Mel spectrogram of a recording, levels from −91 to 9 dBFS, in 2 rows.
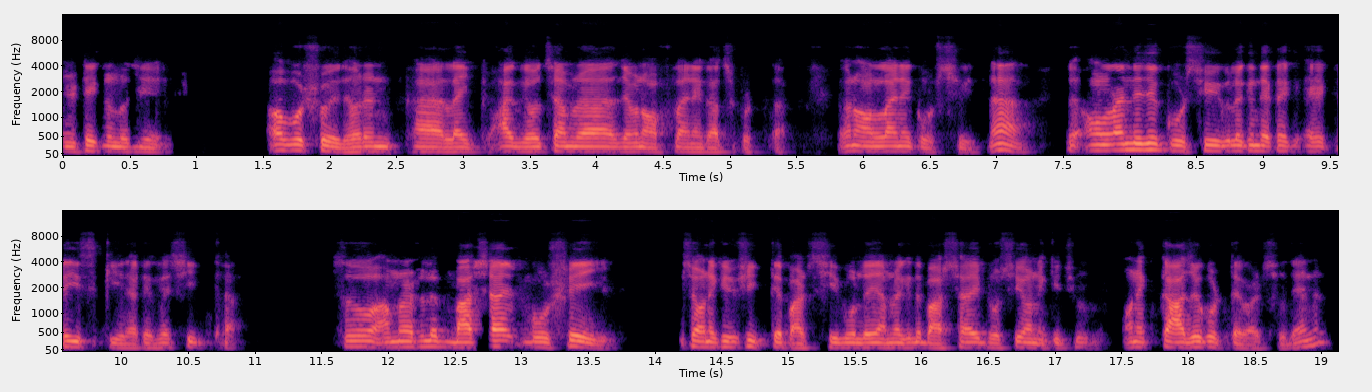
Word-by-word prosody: এই 115 -1 -1
টেকনোলজি। 115 -4 -1 1.0
অবশ্যই 140 -4 +2
ধরেন 115 +2 +1 0.3
আ - - +3 0.2
লাইক 110 -2 +1 0.2
আগে 115 -2 +1
হচ্ছে 115 - -2
আমরা 115 0 +3 0.3
যেমন 110 0 +1
অফলাইন 105 +2 -4
এ - - -5
কাজ 95 - -3
করতাম। - - -13 0.4
এখন 125 +2 -2
অনলাইন 120 0 +2
এ - - -1
করছি - - -9 0.2
না? - - +4 0.7
অনলাইন 145 +2 +4
এ - - +8
যে - - +5
করছি 130 0 -2
এগুলো 130 +1 0
কিন্তু 130 -1 +2
একটা 130 - -2 0.2
একেকটাই 130 +3 0
স্কিল, 105 -2 -7
একেকটা 110 +2 -5
শিক্ষা। - - -8 0.8
সো - - -4 0.3
আমরা 130 +2 +1
আসলে 140 +2 0 0.2
বাসায় 120 +5 +5 0.2
বসেই 125 0 +3 0.6
এসব - - -1
অনেক 125 -1 +2
কিছু 125 -2 +1
শিখতে 135 -3 0
পারছি 100 0 -2
বলেই 115 0 +3
আমরা 115 +1 0
কিন্তু 115 +1 -2
বাসায় 120 +4 0
বসেই 105 +4 -3
অনেক 105 -3 -3
কিছু 105 +2 -9 0.4
অনেক 125 0 -1
কাজও 120 +2 +5
করতে 130 - -2
পারছি। 85 +1 -9
তাই - - -3
না? - - -8
120 Hz, 165 wpm, -23 LUFS, 110-130 Hz, 1.0 s, এ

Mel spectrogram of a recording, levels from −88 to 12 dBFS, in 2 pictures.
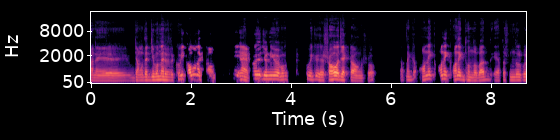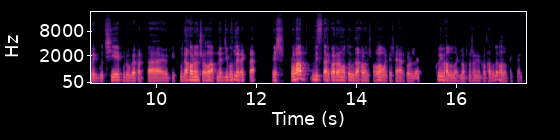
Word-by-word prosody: মানে 120 -1 -5 0.7
যে, 130 - -6
আমাদের 130 +1 -2
জীবনের 145 0 +3 0.2
খুবই 170 +2 -1
কমন 180 +4 +5
একটা - - -16
অংশ 110 - -13 0.5
হ্যাঁ, 140 -4 +3
প্রয়োজনীয় 170 -3 +3
এবং 150 - -2 0.4
খুবই 165 -2 -4 0.3
সহজ 155 +2 +10
একটা - - -2
অংশ। 110 0 -10 0.7
আপনাকে 135 -1 -10 0.2
অনেক, 175 +4 -1 0.2
অনেক, 180 0 +1
অনেক 170 +1 +3
ধন্যবাদ। 125 +1 0 0.3
এত - - -21
সুন্দর 130 0 -3
করে 130 -2 -1
গুছিয়ে 135 +3 -3
পুরো 125 -1 -6
ব্যাপারটা 115 +1 -2 0.3
এ - - -5
কি 115 - -14 0.2
উদাহরণ 135 +2 +4
সহ - - +1
আপনার 120 -2 -6
জীবনের 130 +1 -1
একটা 130 - -2 0.4
বেশ 125 0 -3 0.2
প্রভাব 155 +7 +9 0.3
বিস্তার 150 +1 +2
করার 130 -1 +5
মতো 125 - -5
উদাহরণ 120 +1 -1
সহ - - -8
আমাকে 115 0 -6
শেয়ার 105 - -3
করলেন। 110 0 -7 0.3
খুবই 150 0 -2
ভালো 115 -2 +1
লাগলো 105 +1 -9
আপনার 110 +1 -16
সঙ্গে 110 -2 -10
কথা - - -7
বলে, - - -5
ভালো - - -4
থাকবেন। - - -22
130 Hz, 180 wpm, -23 LUFS, 120-150 Hz, 0.7 s, সহজ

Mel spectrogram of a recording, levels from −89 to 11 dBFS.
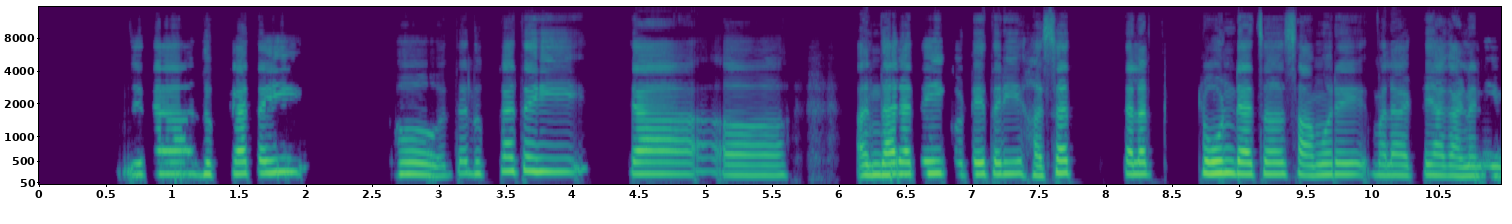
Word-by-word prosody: म्हणजे 225 - -12
त्या 235 +1 -2 0.2
दुःखातही 240 +3 +1 0.9
हो 235 - +2 0.3
त्या 245 - -4
दुःखातही 280 +3 -1 0.4
त्या 235 0 +3 0.6
अ, - - -3 1.0
अंधारातही 235 +3 +4
कुठेतरी 230 +1 +1
हसत 250 +6 +2 0.4
त्याला 235 0 +4 0.4
तोंड 250 +1 +7
द्यायचं 230 0 +3
सामोरे 220 +1 +1 0.2
मला 215 0 -2
वाटत 205 +1 -5
ह्या 210 -1 0
गाण्याने 195 0 -2
235 Hz, 105 wpm, -21 LUFS, 215-245 Hz, 1.0 s, तोंड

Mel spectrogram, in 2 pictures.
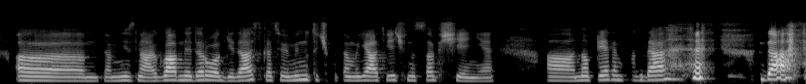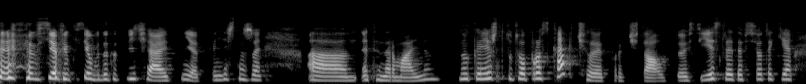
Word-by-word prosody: ам, 175 -3 +1
там 170 +1 -8
не 185 - -2
знаю, 170 -2 -3
главной 200 +1 +4
дороги, 190 -3 -1
да, 185 +3 +2
сказать: 195 -2 -10
"Ой, 190 - -4
минуточку, 205 0 -5
там 185 -1 -5
я 185 0 +2
отвечу 200 +2 -5
на 190 - -4
сообщение". 170 -4 -5 0.5
А, 175 -1 0
но 195 +2 -1
при 205 +2 -2
этом, 210 -1 -4
когда 205 +2 +2 0.9
Да, - - +10 0.6
всех 265 +2 +5
и - - +1
всё 255 +2 -2
будут 235 +2 -6
отвечать. 245 -8 0
Нет, 195 -8 -4
конечно 235 +4 -8
же, 215 -1 -2 0.4
ам, 180 -2 +2
это 210 +1 -7
нормально. 180 +5 -3 0.2
Но, 255 - -2
конечно, 255 +3 -2
тут 260 -3 -11
вопрос 260 +2 +1
как 485 - +3
человек 170 -5 -5
прочитал? 155 -3 -3
То 180 - -7
есть, 180 0 -9
если 235 +2 -2
это 230 0 -5
всё-таки, 240 0 -6
195 Hz, 165 wpm, -23 LUFS, 180-230 Hz, 0.9 s, Да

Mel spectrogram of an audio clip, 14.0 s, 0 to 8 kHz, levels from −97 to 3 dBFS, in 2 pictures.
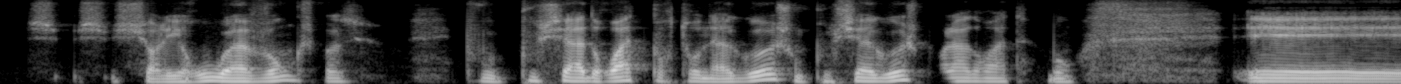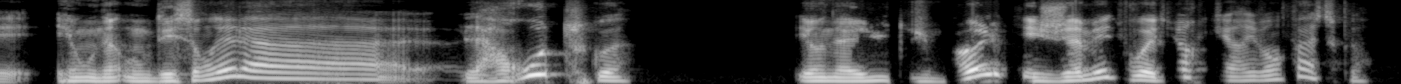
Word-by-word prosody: su - - -17
su - - -16
sur 100 - -8
les 100 +1 -4
roues 120 +4 -1
avant, 115 +6 -3
que 145 - -15
je - - -25
sais - - -54
pas 115 - -10
s 105 - -18 0.6
pouvait 110 -2 -12
pousser 130 -4 -7
à 120 - +1
droite 130 +5 -1
pour - - -15
tourner 110 -4 -6
à 105 - -4
gauche, 165 +10 -3
on - - -8
poussait 115 +3 -8
à 115 - -1
gauche 145 +7 -3
pour - - -20
aller 120 - -5
à 120 - -6
droite. 115 -1 -10
Bon, 105 -1 -10 0.8
et 110 -3 -3
et 130 - -3
on 130 -2 +2
a 125 - +2
on 120 -2 0
descendait 150 - +3
la 205 -7 +1 0.3
la 115 - -1
route, 350 - +6
quoi! 140 -3 0 0.8
Et 130 - +3
on 130 0 +4
a 125 -1 +4
eu 130 +3 +2
du 110 -2 -9
bol - - +9 0.2
qu'il 130 - +2
y 125 - 0
ait - - -1
jamais 145 - +4
de - - -22
voiture 155 - +2
qui 145 - -13
arrive 145 +3 -5
en 170 - -3
face, 235 +3 -7
quoi. 120 -2 -17
125 Hz, 235 wpm, -20 LUFS, 115-155 Hz, 0.8 s, bol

